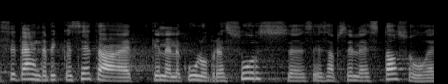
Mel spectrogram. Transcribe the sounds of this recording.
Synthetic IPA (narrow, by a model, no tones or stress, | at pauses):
se̞ːt̪æɦend̪ɑbikːɑse̞d̪̥ɑe̞t̪ke̞lːe̞lekuːlub̥re̞sːursse̞̰ːsɑːb̥se̞lːest̪ːɑsue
